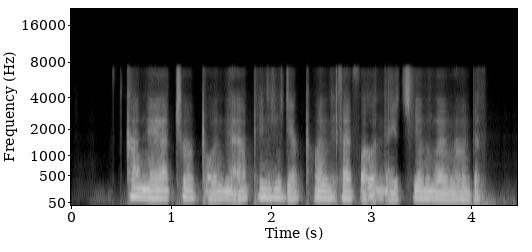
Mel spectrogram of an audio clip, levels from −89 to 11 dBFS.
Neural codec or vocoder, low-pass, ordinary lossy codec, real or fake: codec, 16 kHz, 0.5 kbps, FreqCodec, smaller model; 7.2 kHz; none; fake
